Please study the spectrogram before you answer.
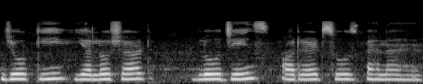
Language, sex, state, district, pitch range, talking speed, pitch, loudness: Hindi, female, Uttar Pradesh, Lucknow, 230-245 Hz, 155 wpm, 240 Hz, -14 LUFS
